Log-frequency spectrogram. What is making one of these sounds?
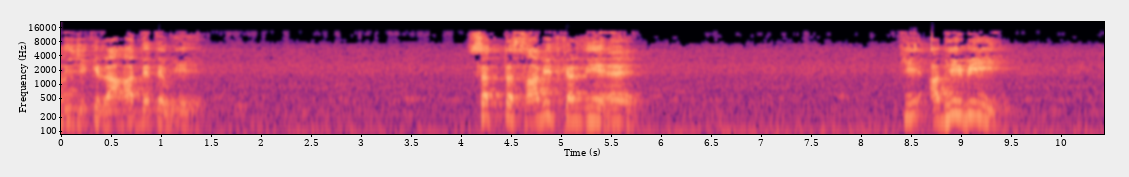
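A middle-aged man speaks calmly in short phrases, close by.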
